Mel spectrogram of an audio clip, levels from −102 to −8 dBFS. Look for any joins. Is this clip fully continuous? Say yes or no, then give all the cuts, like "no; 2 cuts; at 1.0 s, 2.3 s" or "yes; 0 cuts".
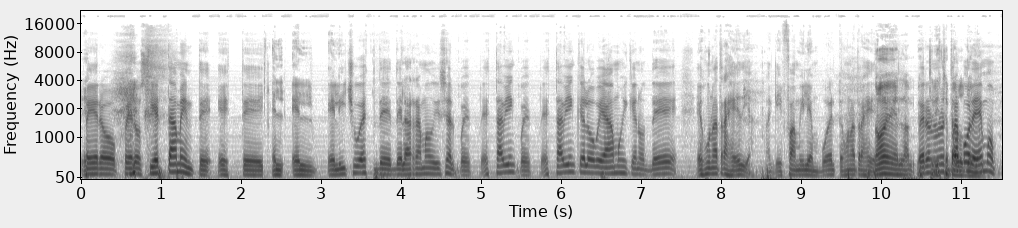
no; 3 cuts; at 2.3 s, 3.7 s, 5.4 s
